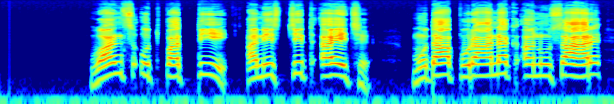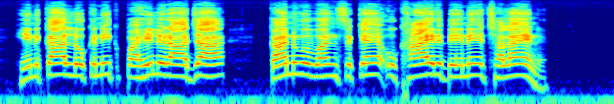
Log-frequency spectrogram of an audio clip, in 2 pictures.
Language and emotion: Maithili, neutral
